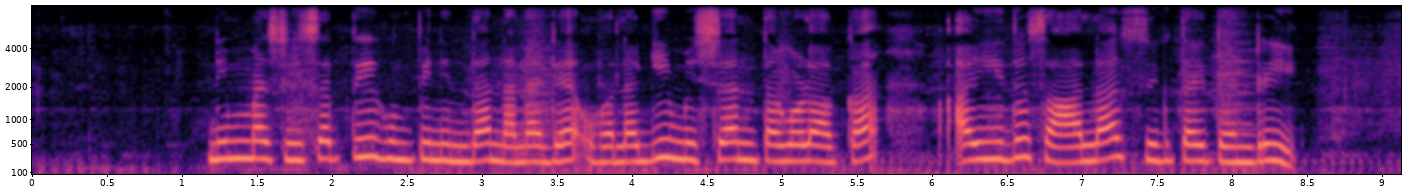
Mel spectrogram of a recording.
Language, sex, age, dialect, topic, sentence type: Kannada, female, 25-30, Dharwad Kannada, banking, question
